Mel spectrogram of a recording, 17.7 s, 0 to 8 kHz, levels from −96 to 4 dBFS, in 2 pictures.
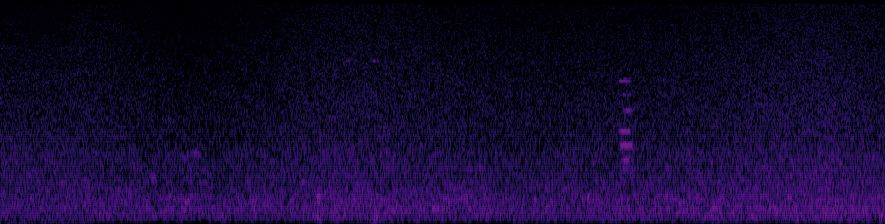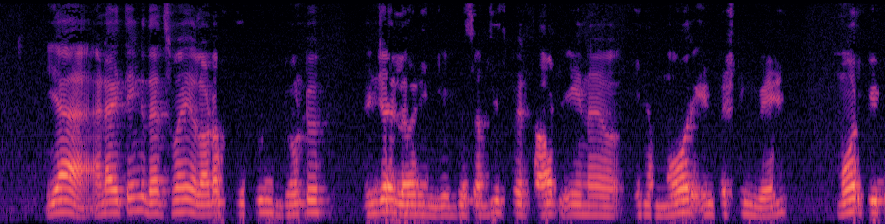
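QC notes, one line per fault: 11.04–11.89 s, 12.46–14.57 s, 15.17–16.72 s, 17.42 s to end: speech suppressed in double talk. The talker dips patchily by roughly 15 to 25 dB rather than going fully silent, likely because an echo canceller ducked both sides during overlapping talk.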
